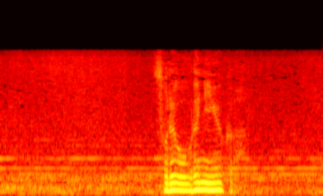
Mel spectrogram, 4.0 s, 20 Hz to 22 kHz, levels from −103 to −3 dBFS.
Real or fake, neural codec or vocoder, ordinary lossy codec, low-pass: real; none; none; none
